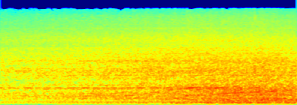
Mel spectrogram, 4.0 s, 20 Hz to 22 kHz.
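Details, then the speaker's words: 30 W RF laser cutter running with its extraction fan on: a steady rushing airflow roar with a faint hum, even and unchanging. Normal running with the extraction fan. "yeah you see what i mean and that's before we put the extract fan on which sounds like this"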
